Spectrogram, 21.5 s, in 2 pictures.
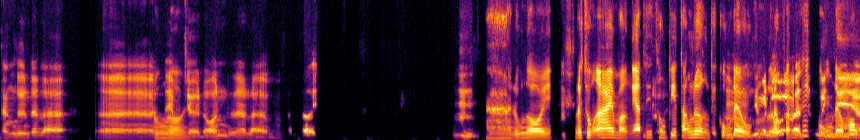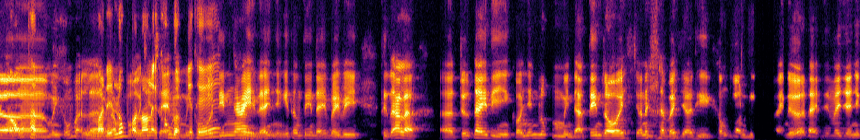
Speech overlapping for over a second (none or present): present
